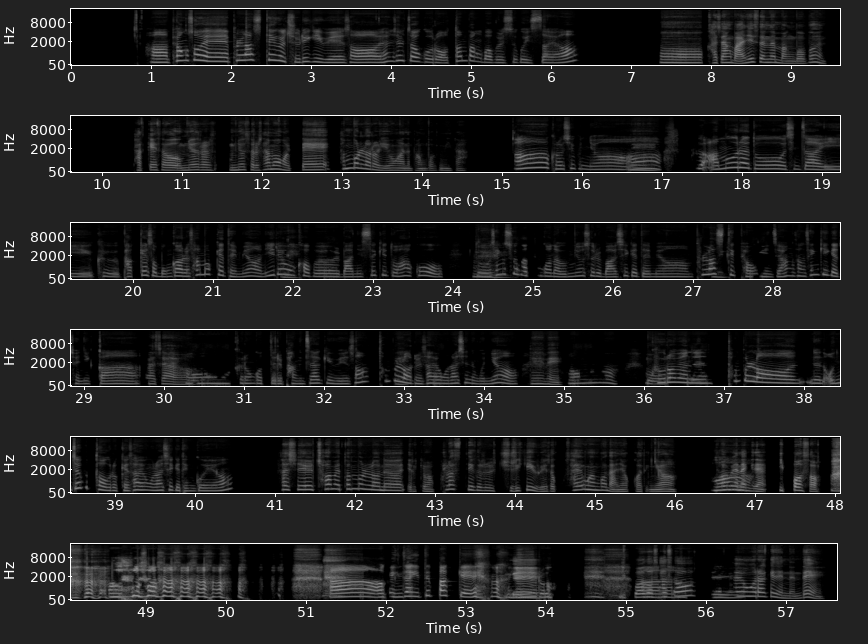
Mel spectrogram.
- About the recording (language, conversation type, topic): Korean, podcast, 플라스틱 사용을 현실적으로 줄일 수 있는 방법은 무엇인가요?
- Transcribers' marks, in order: teeth sucking; background speech; laugh; laugh; laughing while speaking: "이유로"; laugh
